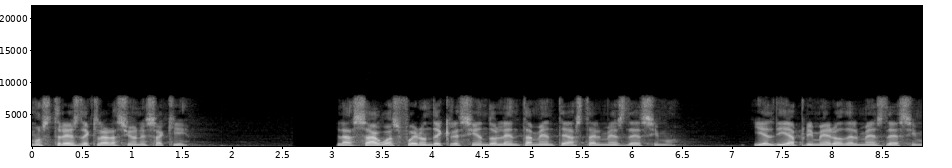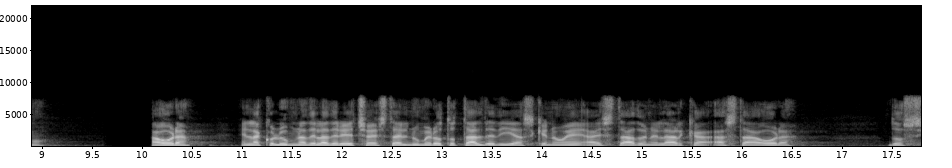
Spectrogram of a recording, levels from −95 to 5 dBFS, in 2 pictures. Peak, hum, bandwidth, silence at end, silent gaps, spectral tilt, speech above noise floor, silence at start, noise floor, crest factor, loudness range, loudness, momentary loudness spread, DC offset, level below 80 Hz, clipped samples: -4 dBFS; none; 8.2 kHz; 0 s; none; -5.5 dB/octave; 64 dB; 0 s; -88 dBFS; 20 dB; 3 LU; -24 LUFS; 11 LU; under 0.1%; -62 dBFS; under 0.1%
